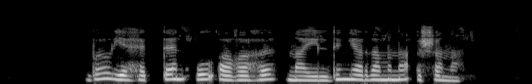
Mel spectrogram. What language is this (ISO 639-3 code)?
bak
